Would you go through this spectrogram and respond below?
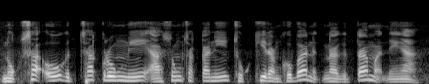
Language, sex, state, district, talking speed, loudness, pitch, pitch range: Garo, male, Meghalaya, West Garo Hills, 110 wpm, -16 LUFS, 165 Hz, 140-185 Hz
